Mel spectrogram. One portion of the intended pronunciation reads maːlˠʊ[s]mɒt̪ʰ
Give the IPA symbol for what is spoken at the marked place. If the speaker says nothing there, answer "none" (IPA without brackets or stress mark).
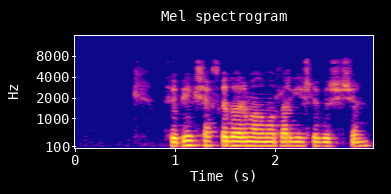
none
